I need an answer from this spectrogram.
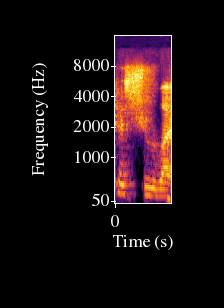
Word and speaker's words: Kaschula: to have you here so y'all k j kashula am i pronouncing your last name correctly by the way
